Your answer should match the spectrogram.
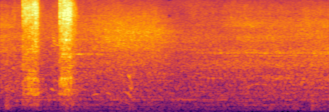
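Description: Steady noise of a busy factory assembly hall, with two short, sharp hisses within the first second.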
